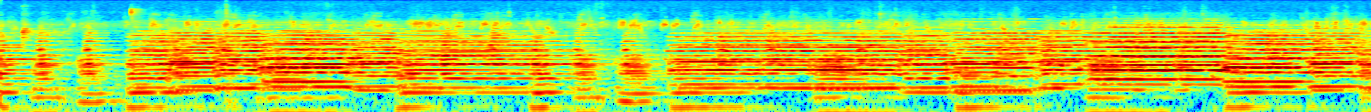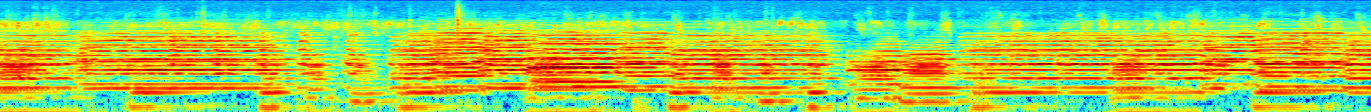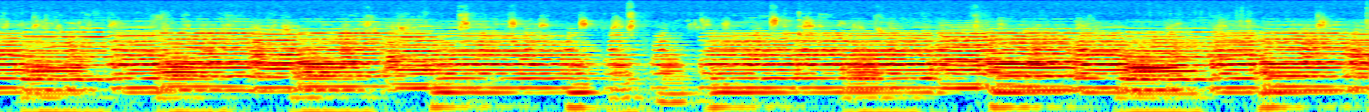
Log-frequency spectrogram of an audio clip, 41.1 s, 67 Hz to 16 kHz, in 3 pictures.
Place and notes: Funeral at Krásná Hora - Brass band during the funeral ceremony
Before the funeral procession departed from the church to the graveyard the brass band plays several songs.
Krásná Hora, Czech Republic, 19 August 2013, 12:39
